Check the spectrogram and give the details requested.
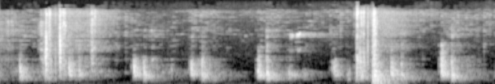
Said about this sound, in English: He took a bunch of keys out of his pocket, selected one, and then opened the door.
